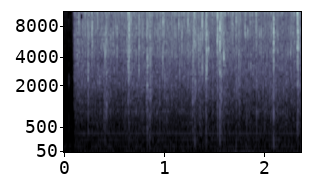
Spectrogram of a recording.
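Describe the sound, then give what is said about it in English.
A sizzle sound effect: steady crackling sizzle of bacon frying in a hot pan, with dense hiss and scattered sharp pops throughout, moderately loud, no voices. “Okay, give us a sizzle there, Grady.”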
